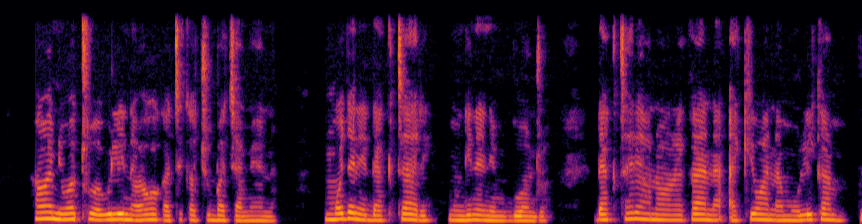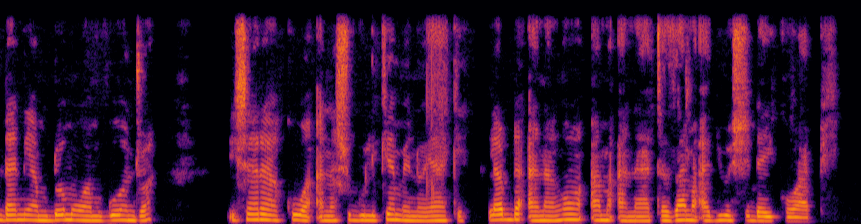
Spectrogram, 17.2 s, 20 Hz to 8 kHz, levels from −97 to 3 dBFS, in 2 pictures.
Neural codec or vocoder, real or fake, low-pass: none; real; 7.2 kHz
